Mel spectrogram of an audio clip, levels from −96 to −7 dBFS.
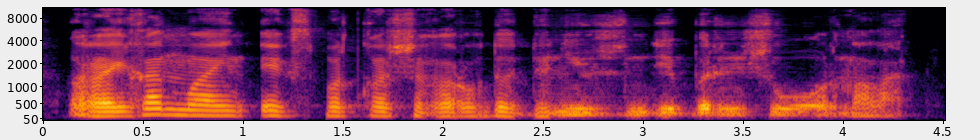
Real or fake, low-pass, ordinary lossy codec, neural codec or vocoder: fake; none; none; vocoder, 22.05 kHz, 80 mel bands, HiFi-GAN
